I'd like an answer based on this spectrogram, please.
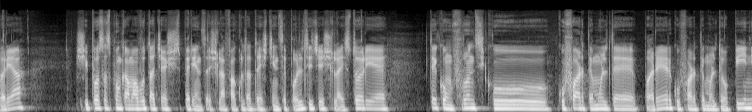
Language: Romanian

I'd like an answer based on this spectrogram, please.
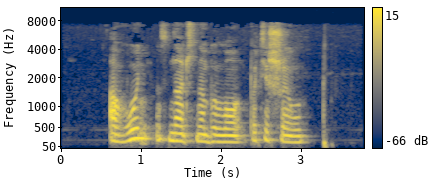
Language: Belarusian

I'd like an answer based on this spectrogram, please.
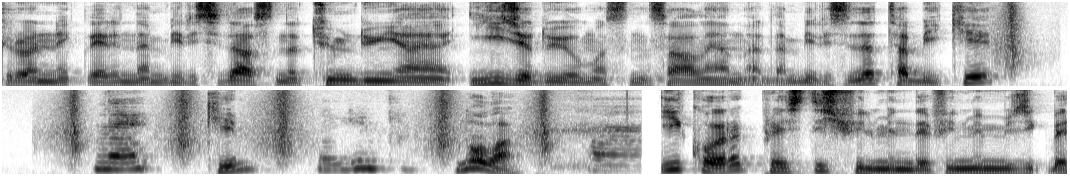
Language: Turkish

